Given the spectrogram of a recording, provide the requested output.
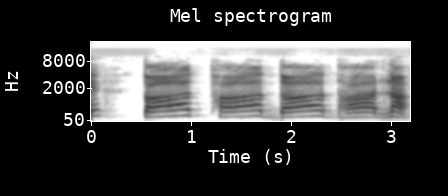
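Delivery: very slow, each letter held apart; slow letter-by-letter demonstration; slow demo recitation. Shown as a demonstration. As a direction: sound out each letter slowly. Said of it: "फिर से देखो एक बार पढ़ के".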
